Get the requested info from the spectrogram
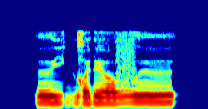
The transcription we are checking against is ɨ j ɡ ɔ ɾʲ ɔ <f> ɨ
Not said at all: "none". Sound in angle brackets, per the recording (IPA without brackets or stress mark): v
